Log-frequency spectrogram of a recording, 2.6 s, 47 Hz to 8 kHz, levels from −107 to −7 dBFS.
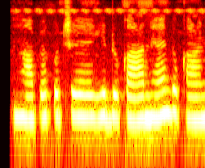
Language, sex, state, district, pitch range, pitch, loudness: Hindi, female, Punjab, Kapurthala, 210-225 Hz, 220 Hz, -13 LUFS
